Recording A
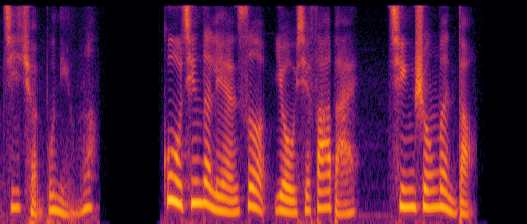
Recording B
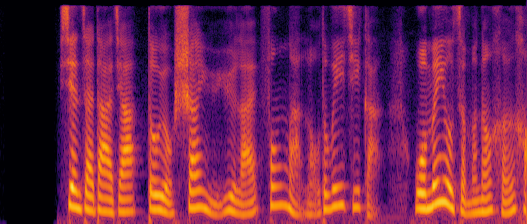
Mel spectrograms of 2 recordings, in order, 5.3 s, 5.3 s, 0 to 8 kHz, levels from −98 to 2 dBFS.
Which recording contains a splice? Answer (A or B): B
